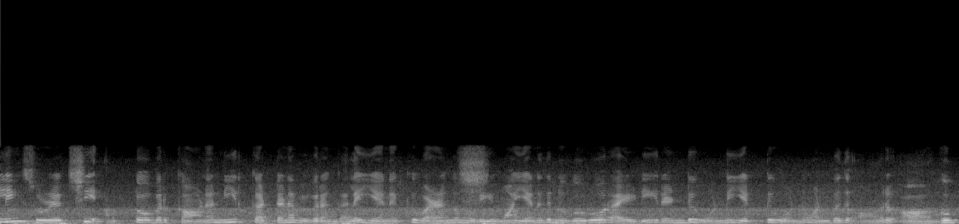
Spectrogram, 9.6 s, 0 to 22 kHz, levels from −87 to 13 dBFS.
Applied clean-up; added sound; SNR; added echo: none; Breathing; 19 dB; none.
